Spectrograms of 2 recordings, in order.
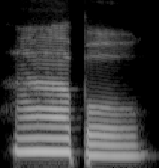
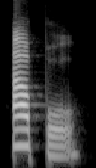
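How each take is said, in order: First: The vowel starts smoothly with no catch or breath. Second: The vowel starts with a light, clean throat catch. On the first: The speaker calls it wrong. "That would be a, a balanced onset, and that's typically not how we talk" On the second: The speaker calls it right.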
